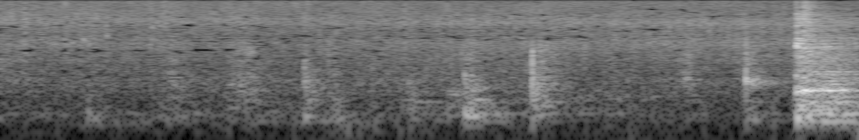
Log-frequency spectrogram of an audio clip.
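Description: Onion-tomato masala sizzling in a pan while a wooden spatula stirs and presses it, with short scraping strokes. A loud, ringing clack about four seconds in.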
